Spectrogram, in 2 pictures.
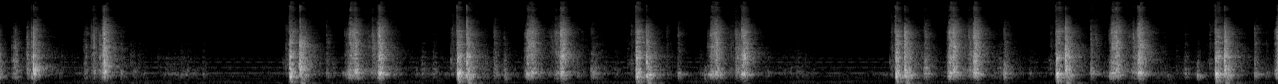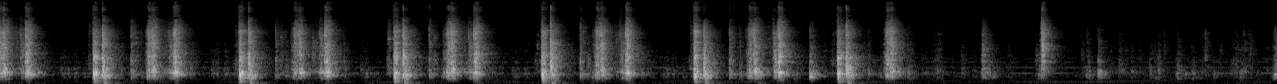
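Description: A Nerf Elite Retaliator blaster fires Elite darts from a 12-round magazine on a range, sharp snapping shots in quick clusters of pumps and releases, fairly close, with brief pauses between bursts.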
